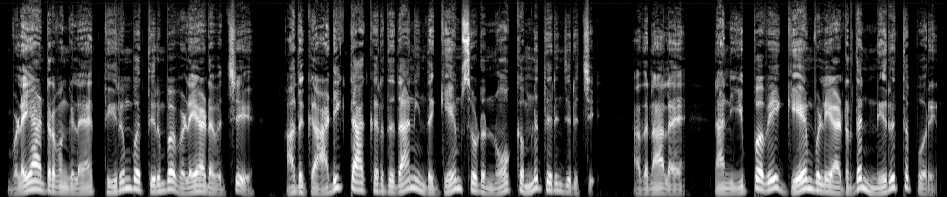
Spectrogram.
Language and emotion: Tamil, disgusted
